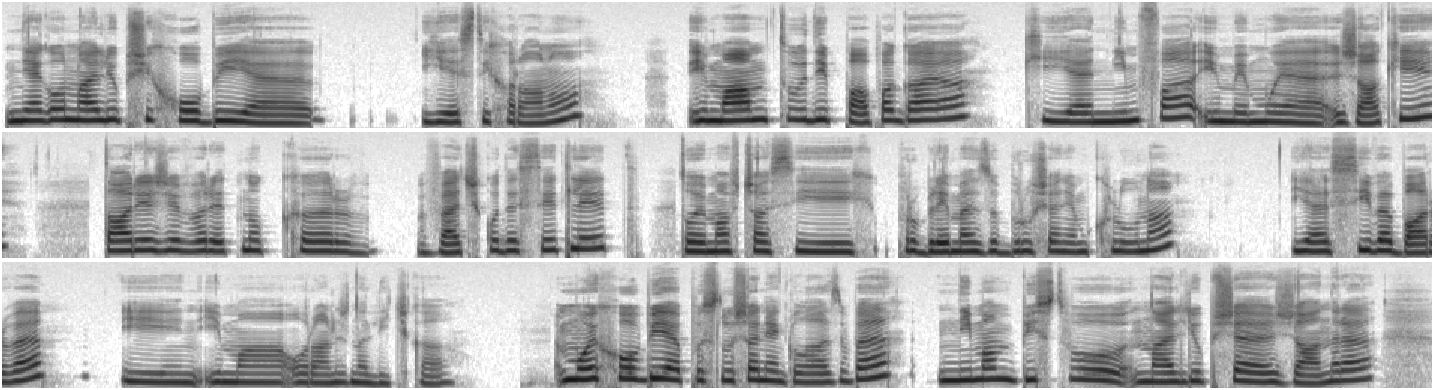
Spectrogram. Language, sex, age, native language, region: Slovenian, female, 18-29, Slovenian, Drava region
